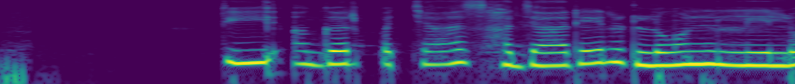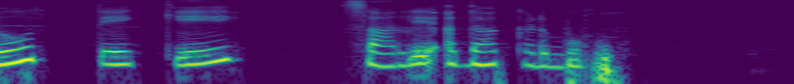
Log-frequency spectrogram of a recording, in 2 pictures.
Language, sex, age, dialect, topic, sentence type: Magahi, female, 18-24, Northeastern/Surjapuri, banking, question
